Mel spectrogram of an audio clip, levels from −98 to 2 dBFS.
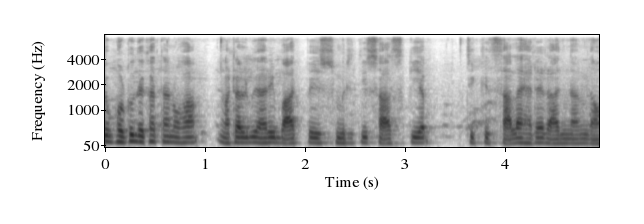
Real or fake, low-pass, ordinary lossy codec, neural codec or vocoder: real; 7.2 kHz; none; none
